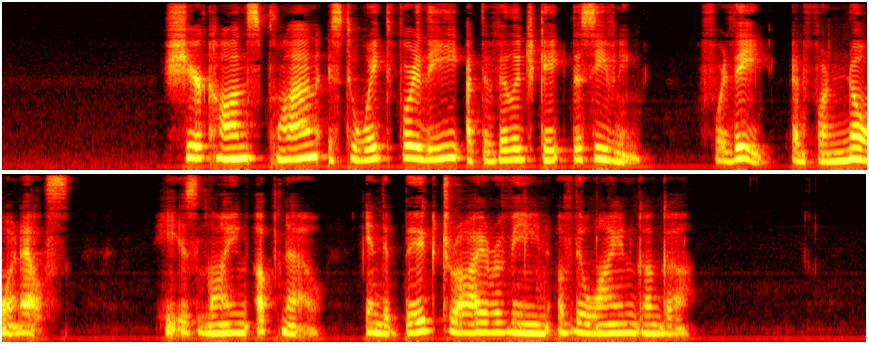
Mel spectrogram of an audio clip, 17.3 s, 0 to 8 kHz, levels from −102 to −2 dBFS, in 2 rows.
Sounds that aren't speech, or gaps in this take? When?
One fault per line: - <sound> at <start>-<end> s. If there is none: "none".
none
